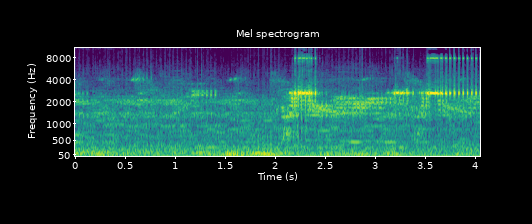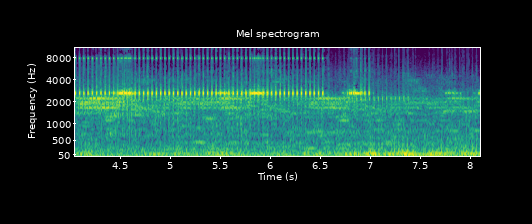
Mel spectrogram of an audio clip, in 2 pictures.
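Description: Layered experimental electronic music: short high blips repeating over a low rumble, then a steady high-pitched tone with a rapid flutter held for about three seconds, cutting off suddenly.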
